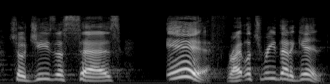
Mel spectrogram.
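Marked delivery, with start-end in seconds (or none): 1.7-2.3 "If" punched high and loud, then left hanging; single emphatic "If"; stress on IF. Shown as a demonstration. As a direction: hit "If" hard as a word on its own. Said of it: "the word if".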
